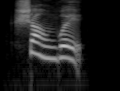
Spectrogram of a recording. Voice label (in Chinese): "尚未", Chinese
